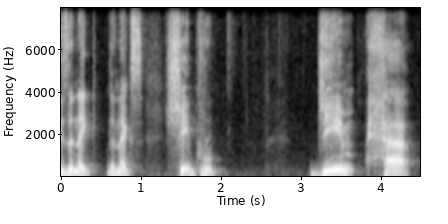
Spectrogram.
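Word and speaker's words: جيم: Okay, and first before this one comes jim, then ha, then kha. Okay, so jim like J, like gym, like going to the gym.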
